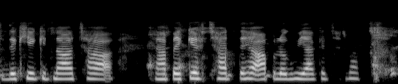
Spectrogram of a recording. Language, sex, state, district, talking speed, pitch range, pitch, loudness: Hindi, male, Bihar, Begusarai, 105 wpm, 245-265 Hz, 255 Hz, -18 LUFS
